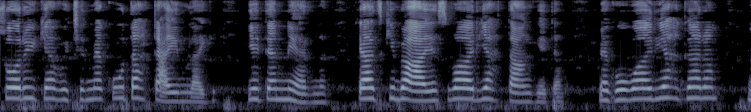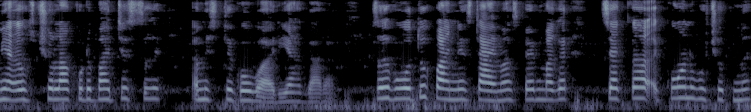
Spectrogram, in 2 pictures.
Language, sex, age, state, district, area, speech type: Kashmiri, female, 30-45, Jammu and Kashmir, Srinagar, urban, spontaneous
